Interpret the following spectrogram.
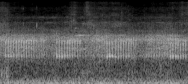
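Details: Light rain over frog-hunting ground at Ban Na Suang, Ubon Ratchathani, with frogs croaking in a thick, wavering chorus that swells and dips in brief surges over about two seconds.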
